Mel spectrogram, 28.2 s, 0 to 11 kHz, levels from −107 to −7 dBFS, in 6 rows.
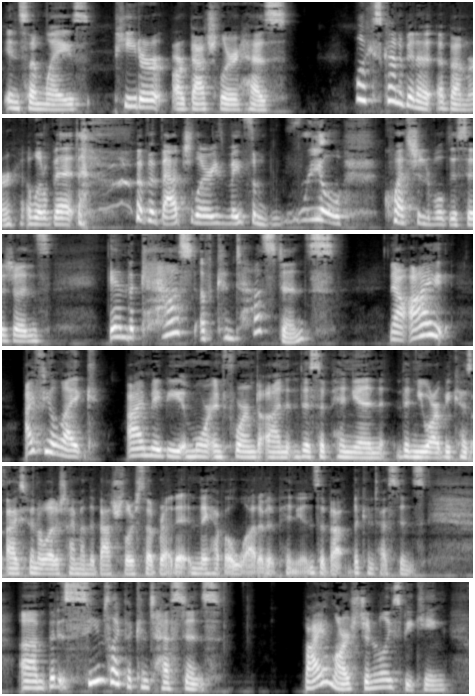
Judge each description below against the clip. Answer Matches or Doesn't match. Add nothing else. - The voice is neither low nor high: Matches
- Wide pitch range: Matches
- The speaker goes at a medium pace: Matches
